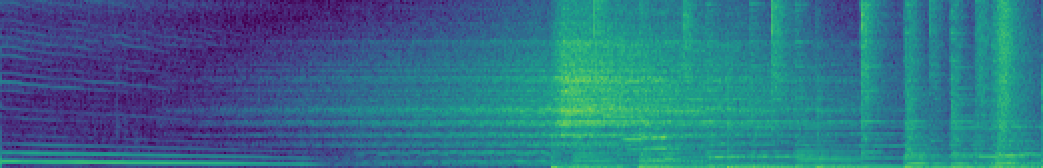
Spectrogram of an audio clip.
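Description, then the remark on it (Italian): A single long wolf howl glides downward and fades over a couple of seconds, then a lively music track with punchy beats starts up after a short pause. “Parola di lupo cattivo. Au!”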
